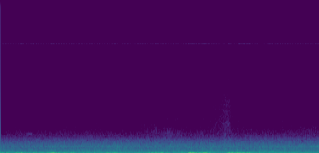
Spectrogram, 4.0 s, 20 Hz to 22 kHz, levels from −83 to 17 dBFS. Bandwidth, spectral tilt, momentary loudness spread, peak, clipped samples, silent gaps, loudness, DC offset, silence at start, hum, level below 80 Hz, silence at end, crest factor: 2.3 kHz; -11 dB/octave; 9 LU; -4 dBFS; under 0.1%; none; -29 LUFS; under 0.1%; 0 s; none; -22 dBFS; 0 s; 16 dB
